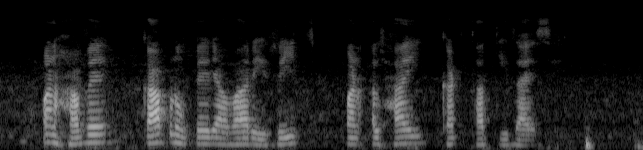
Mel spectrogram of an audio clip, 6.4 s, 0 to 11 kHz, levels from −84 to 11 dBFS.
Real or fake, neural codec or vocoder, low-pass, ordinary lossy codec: real; none; 7.2 kHz; Opus, 64 kbps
